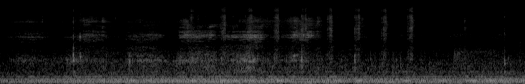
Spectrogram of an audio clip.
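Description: A spray bottle mists in quick short hissing bursts.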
